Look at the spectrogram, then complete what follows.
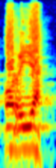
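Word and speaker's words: قرية: cara bacanya ashabal qarah tulisannya qoryati dibaca qorah karena ada tanda wqaf mim artinya mutlak berhenti itu ta Yang bunder namanya tamarbuto ketika wakaf ketika mandeg ketika berhenti itu diiwat menjadi ha jadi tulisnya qoryati dibacanya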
